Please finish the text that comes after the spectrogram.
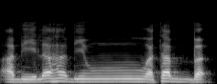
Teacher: Et reste deux temps. Reste deux temps en préparant le waw qui sort avec les lèvres arrondies. Et il y a une bonne partie qui sort par le nez.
